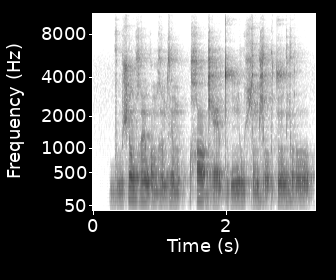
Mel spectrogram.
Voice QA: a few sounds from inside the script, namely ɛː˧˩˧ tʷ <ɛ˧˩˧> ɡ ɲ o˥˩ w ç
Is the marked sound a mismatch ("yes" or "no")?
yes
